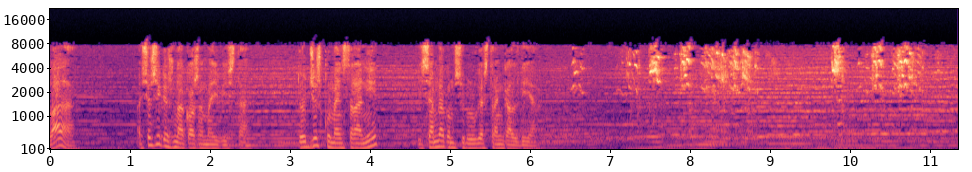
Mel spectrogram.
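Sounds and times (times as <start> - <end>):
speech: 0.0 - 0.4, 1.1 - 6.3, 7.5 - 7.8
birds singing and chirping: 6.4 - 11.3.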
